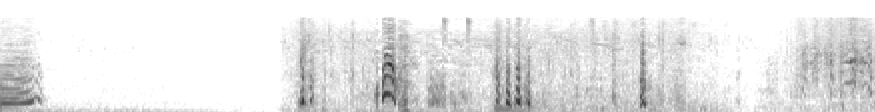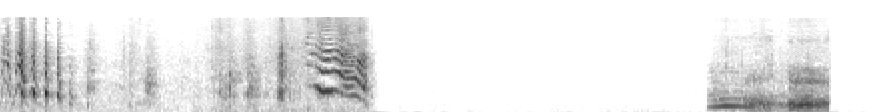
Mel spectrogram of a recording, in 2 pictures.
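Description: A hyena gives bursts of its laughing call: rapid, pitched, stuttering giggles separated by silences.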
